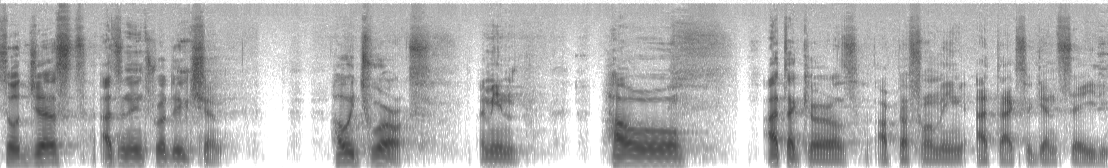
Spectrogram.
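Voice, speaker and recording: Speaking fairly slowly in a French accent, a man uses lively intonation at a medium pitch and leaves long, frequent pauses. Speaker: cybersecurity expert. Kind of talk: conference talk.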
